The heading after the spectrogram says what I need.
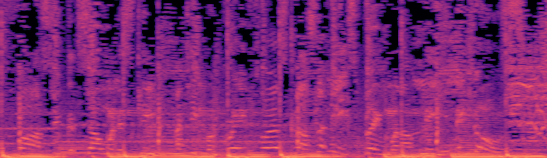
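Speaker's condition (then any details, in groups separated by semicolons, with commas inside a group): No condition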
